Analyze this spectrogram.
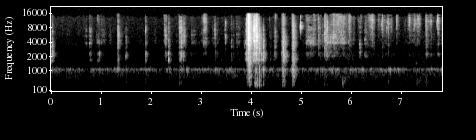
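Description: Trading cards handled by hand: light clicks and brief brushing as cards slide against each other, with a louder brushing slide about four seconds in.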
